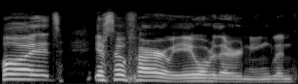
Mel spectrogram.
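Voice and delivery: put-on Irish lilt; chatty stage Irish accent. Shown as a demonstration. Showing off an Irish dialect to the host, lilting accent. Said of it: "how do I do my Irish?".

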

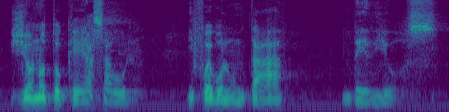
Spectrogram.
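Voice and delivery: humble quiet confession, fading; hushed humble. Acted. David's humble testimony.

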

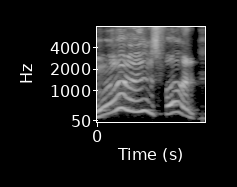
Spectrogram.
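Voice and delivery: high-pitched, giddy whoop; retold high wow of delight; drunken glee. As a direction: whoop it up like a reckless drunk partygoer. Drunk delight at fireball singeing eyebrows.

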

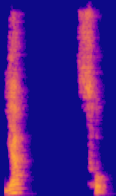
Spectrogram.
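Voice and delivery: やっ そ with a clipped stop, then そ; Korean pronunciation. Shown as a demonstration. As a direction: say やっそ in two beats. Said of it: "やっ そ".

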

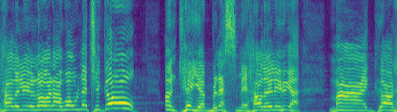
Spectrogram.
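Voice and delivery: usual speaking voice

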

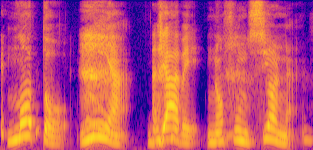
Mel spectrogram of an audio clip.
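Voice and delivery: mock pidgin, word by word; slow broken words to a foreigner. Tourist spelling out broken words to the Thai woman.

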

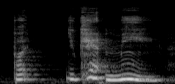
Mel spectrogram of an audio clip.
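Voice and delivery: stunned, slowed-down protest; aghast gasp. A narrator's reading. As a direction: draw it out as if appalled. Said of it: "gasped Rainsford".

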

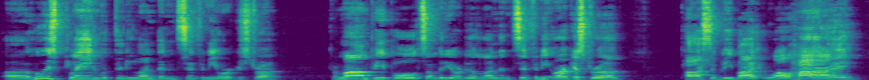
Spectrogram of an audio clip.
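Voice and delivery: lightly voiced man paging a crowd; stagehand calling out. A guy asking who ordered the orchestra, calling out.

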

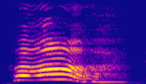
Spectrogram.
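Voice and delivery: high, loud shriek of fright; frightened shriek. Acted. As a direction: shriek as the wolf lunges. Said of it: "he shrieked".

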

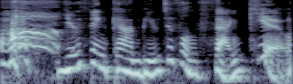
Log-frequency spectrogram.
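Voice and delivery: high swooping delighted oh; playfully flattered reply; delighted mock gushing. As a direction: gush with fake flattered joy. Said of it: "And I'd go".

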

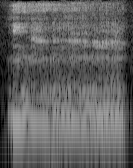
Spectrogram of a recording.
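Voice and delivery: high, loud laughing yell; yell at the fish. Pretend. Yelling into a tube at the fish. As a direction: let out a big silly yell. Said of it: "and then I yell".

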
